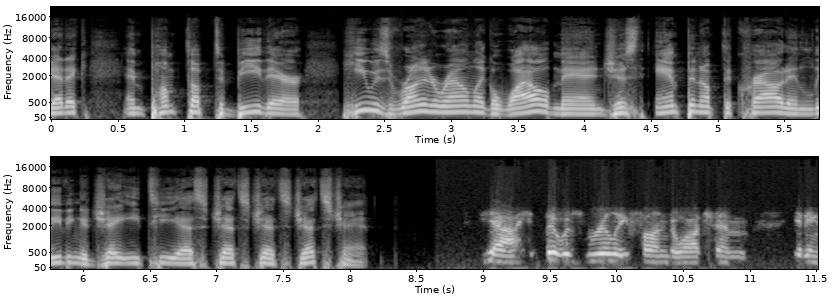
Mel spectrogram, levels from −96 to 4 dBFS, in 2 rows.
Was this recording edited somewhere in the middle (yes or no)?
no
